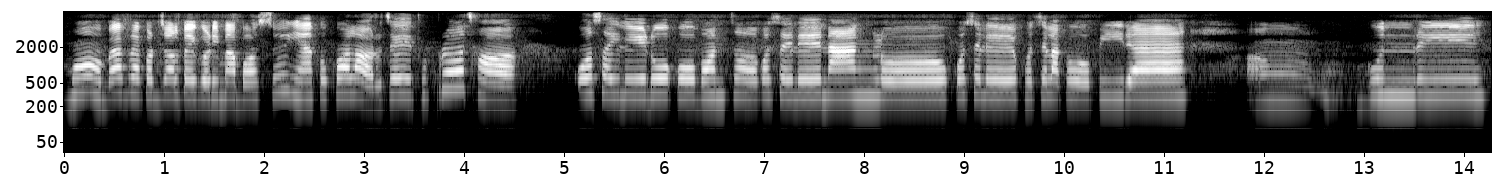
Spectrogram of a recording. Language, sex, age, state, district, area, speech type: Nepali, female, 45-60, West Bengal, Jalpaiguri, urban, spontaneous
